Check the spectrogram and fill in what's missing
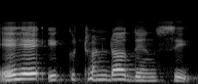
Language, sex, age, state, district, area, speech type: Punjabi, female, 60+, Punjab, Firozpur, urban, read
